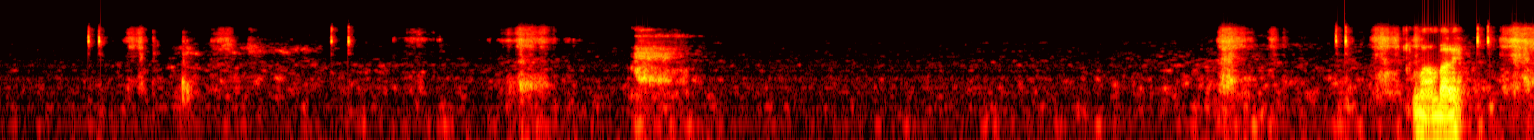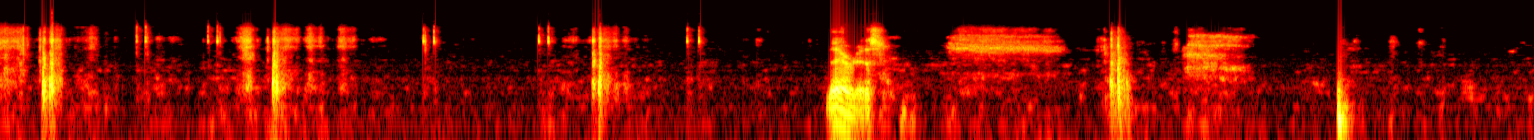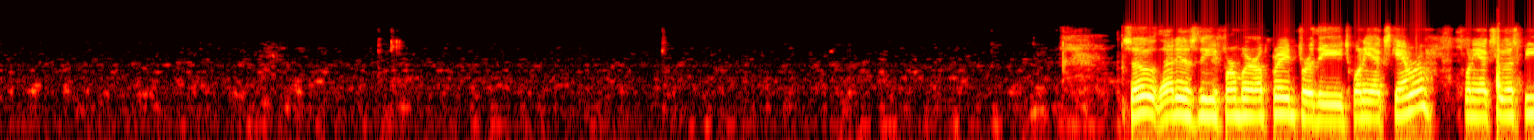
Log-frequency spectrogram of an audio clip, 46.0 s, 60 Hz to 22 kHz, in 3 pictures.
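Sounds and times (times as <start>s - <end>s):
faint soft noises: 0.8s - 46.0s
mouse and keyboard clicks: 0.9s - 2.0s, 3.3s - 3.6s, 14.8s - 15.0s, 16.7s - 18.2s, 19.6s - 19.8s, 20.7s - 21.6s, 22.2s - 22.4s.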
